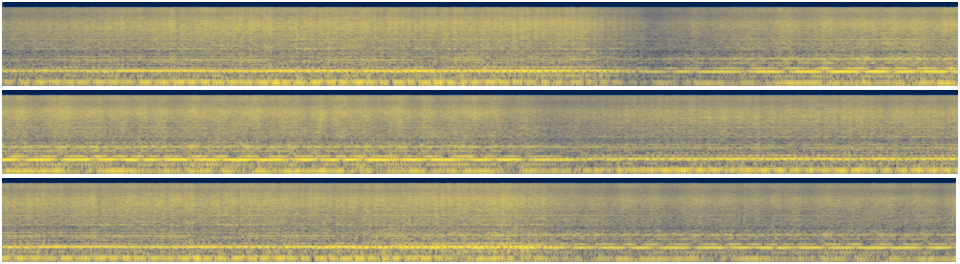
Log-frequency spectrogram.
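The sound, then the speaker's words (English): A boat engine drones loudly and steadily throughout as the boat travels from north Bali, past Singaraja, toward Bangsal on Lombok, its low hum mixed with constant rushing water and wind noise, unbroken apart from a brief dip early on. No one speaks. “We are approaching Bangsal of Lombok. Refuel the boat and have a quick lunch here.”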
